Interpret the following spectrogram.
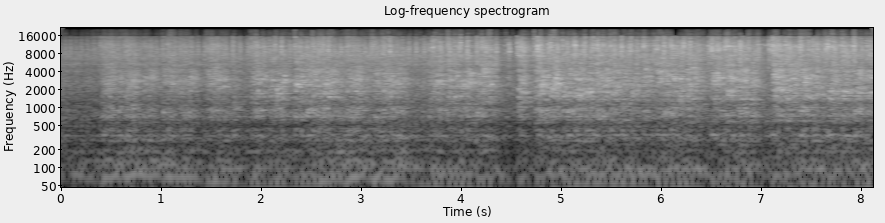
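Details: Walkinshaw Holden V8 in a VK Holden, freshly installed and started before tuning: deep, full rumble, strong and even with a couple of brief dips, no tapping or rattles; normal running.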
